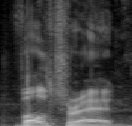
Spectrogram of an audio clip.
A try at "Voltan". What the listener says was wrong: No R. There's no R. It's Voltan.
